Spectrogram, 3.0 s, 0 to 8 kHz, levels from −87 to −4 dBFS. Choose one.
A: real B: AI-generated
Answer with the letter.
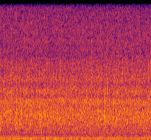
A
